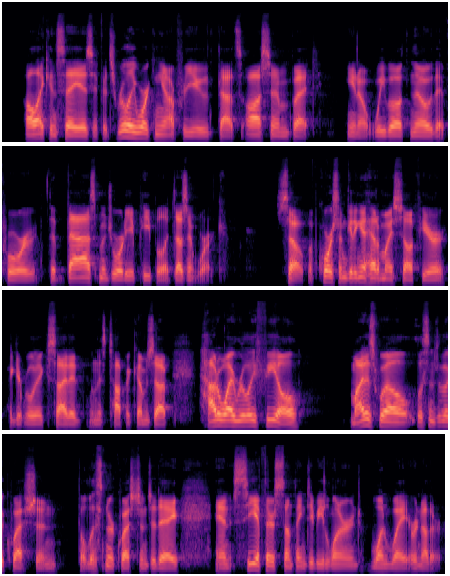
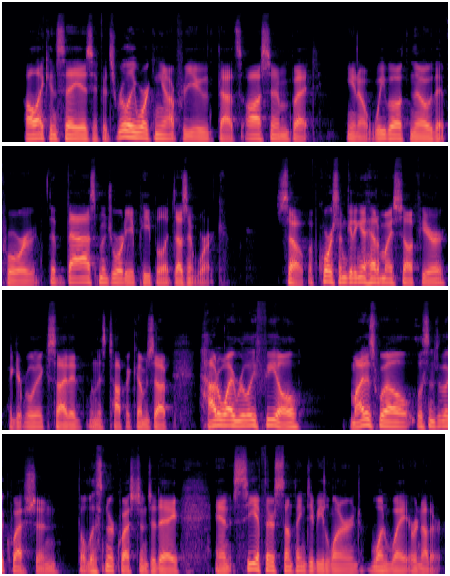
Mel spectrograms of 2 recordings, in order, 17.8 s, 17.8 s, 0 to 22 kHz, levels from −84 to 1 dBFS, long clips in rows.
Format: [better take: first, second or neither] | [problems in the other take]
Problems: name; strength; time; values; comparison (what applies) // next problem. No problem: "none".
second | thin; somewhat; fading below 350 Hz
